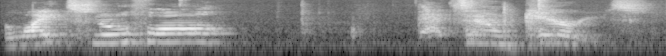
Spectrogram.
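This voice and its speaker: A woman lecturing on history as an animated story, with wry, laughing asides, recorded in a classroom. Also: high-pitched, slow pace, distant mic.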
